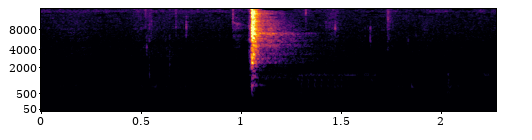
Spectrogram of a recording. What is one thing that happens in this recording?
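A flipper folding knife's blade snaps open with a sharp metallic click.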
